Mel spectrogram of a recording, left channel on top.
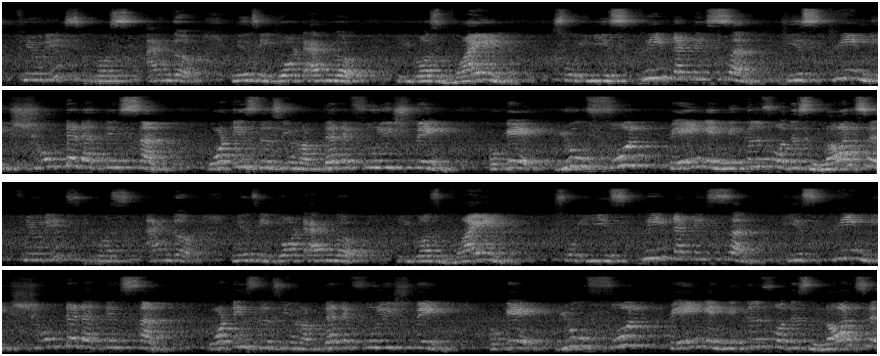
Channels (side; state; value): right; quieter; 3.4 dB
